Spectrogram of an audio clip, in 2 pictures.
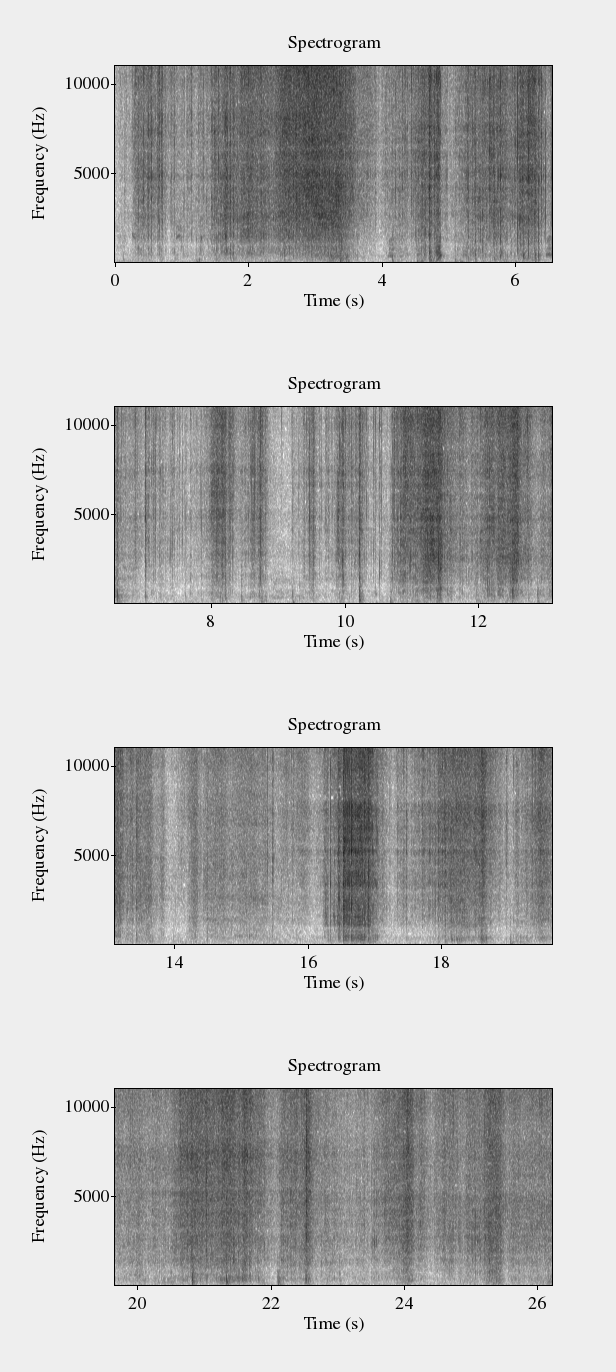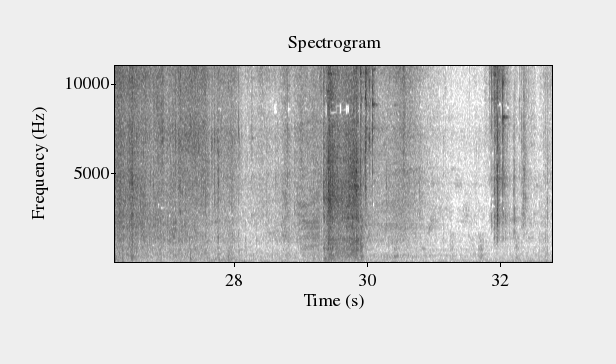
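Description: Black plastic wrapping being pulled and torn by hand off a flat cardboard box, in irregular noisy bursts, loudest about two to three seconds in and again about seventeen seconds in.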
